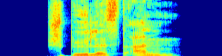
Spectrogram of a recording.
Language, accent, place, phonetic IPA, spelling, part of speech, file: German, Germany, Berlin, [ˌʃpyːləst ˈan], spülest an, verb, De-spülest an.ogg
- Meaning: second-person singular subjunctive I of anspülen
